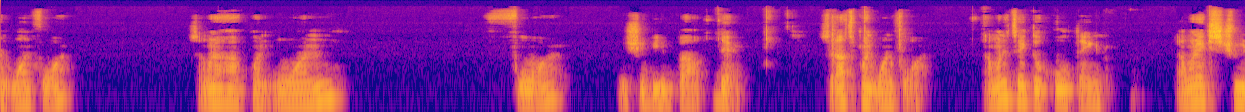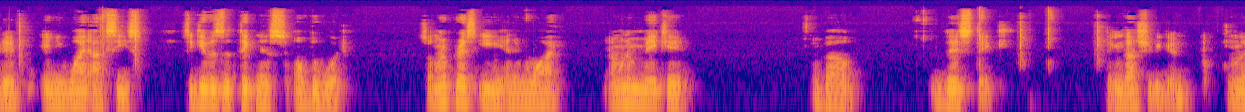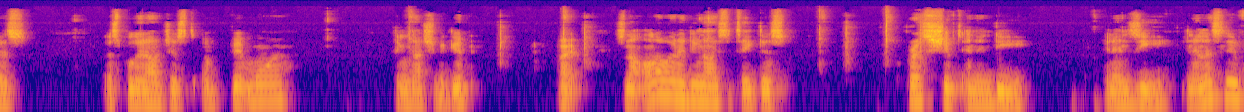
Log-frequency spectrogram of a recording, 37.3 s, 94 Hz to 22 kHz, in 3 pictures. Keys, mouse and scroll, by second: 7.1 scroll down 1, 8.0 scroll up 1, 8.7-9.4 scroll up 1, 9.4 right click, 11.0 KP_Decimal, 12.3-12.9 scroll up 1, 12.9 scroll down 1, 13.5-14.7 scroll up 1, 16.8 e, 21.3 shift+click, 21.6 scroll down 1, 22.3 Tab, 23.1-23.7 scroll up 1, 24.0 Tab, 25.2-31.5 drag, 28.0 Tab, 28.2-28.6 scroll down 2, 29.6-30.2 scroll up 1, 30.4 scroll up 1, 30.5 Tab, 30.8-31.5 scroll down 1, 31.5 right click, 32.4 scroll down 1, 33.1 scroll up 1, 33.8-35.2 scroll up 2, 35.2 shift+d.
